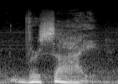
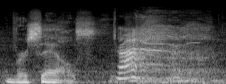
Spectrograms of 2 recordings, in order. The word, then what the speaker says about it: Versace: So, one of my first lines was about Versace and I made the choice to pronounce it Versailles.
